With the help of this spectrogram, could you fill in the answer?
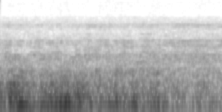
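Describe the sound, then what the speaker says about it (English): Low rolling thunder rumbles through a rainstorm, a continuous muffled growl with a faint wash of rain over the whole short stretch, no voices. "Yes, it's thundering, and yes, it's raining."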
